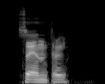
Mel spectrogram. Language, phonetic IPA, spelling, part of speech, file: Russian, [ˈt͡sɛntrɨ], центры, noun, Ru-центры.ogg
- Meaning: nominative/accusative plural of центр (centr)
